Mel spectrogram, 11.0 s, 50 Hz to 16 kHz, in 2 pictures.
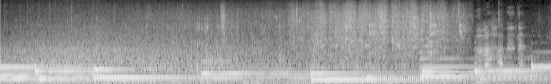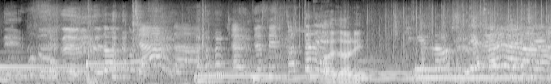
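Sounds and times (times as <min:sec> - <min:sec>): slow soft piano: 0:00.0 - 0:11.0.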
